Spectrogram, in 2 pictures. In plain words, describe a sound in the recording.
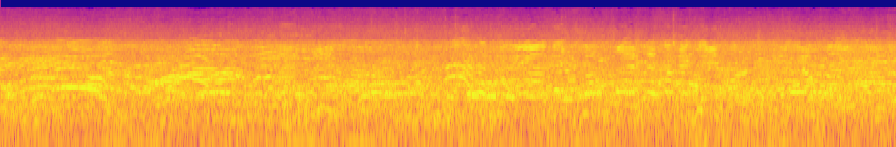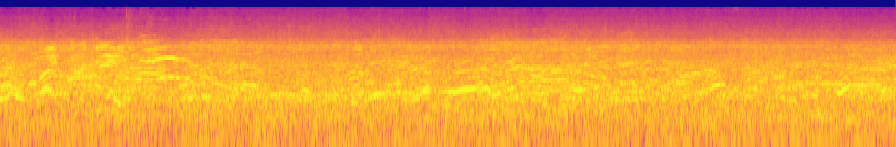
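A large crowd of children and teenagers shouts and screams excitedly outdoors.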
